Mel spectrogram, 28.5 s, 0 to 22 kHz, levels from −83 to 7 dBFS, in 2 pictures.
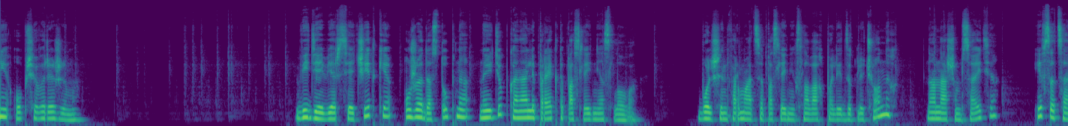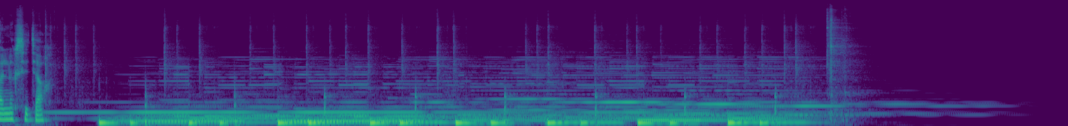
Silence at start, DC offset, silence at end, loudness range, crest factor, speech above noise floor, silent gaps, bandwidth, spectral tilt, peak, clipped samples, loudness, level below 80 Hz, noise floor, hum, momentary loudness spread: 0 s; under 0.1%; 2.9 s; 10 LU; 20 dB; 64 dB; none; 17.5 kHz; -5 dB/octave; -4 dBFS; under 0.1%; -24 LUFS; -34 dBFS; -85 dBFS; none; 14 LU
